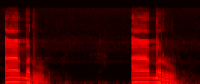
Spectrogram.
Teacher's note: Ra-nya kita baca tafkim karena didahului sukun yang sebelumnya berharakat fathah.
